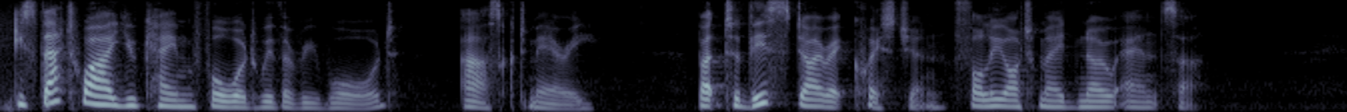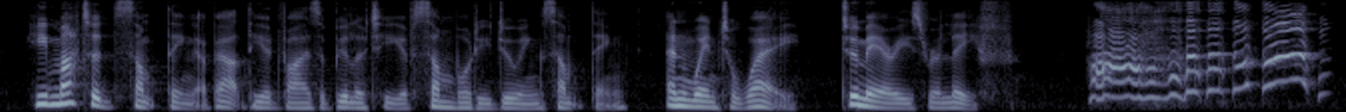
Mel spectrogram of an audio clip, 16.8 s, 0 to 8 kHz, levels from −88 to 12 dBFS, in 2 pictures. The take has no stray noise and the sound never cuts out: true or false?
false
